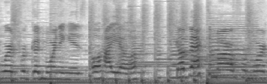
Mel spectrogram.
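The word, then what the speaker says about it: おはよう: Did you know the Japanese word for good morning is Ohayo? Come back tomorrow for more Curse Trivia with J-Man. Yes, actually. It's spelled a different way, but it's pronounced the same way as Ohio.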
